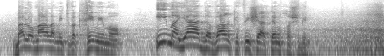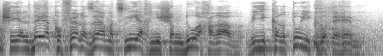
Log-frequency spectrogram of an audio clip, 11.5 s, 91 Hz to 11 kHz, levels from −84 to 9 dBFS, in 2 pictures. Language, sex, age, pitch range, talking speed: Hebrew, male, 50-69, 160-225 Hz, 95 wpm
